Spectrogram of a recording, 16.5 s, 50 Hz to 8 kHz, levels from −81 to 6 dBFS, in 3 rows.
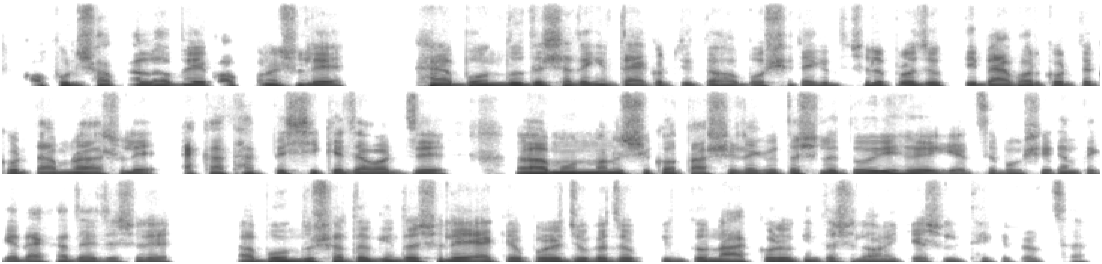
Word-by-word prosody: কখন 130 +3 +1
সকাল 125 -1 +1
হবে, 125 +2 +2
কখন 120 +4 -6
আসলে 130 +3 +2 0.5
হ্যাঁ 145 -1 +5
বন্ধুদের 120 +1 +5
সাথে 130 -1 +2
কিন্তু 115 0 -2
একত্রিত 115 +2 -5
হব। 110 +2 -2 0.2
সেটা 175 0 -6
কিন্তু 175 -1 -4
আসলে 170 -2 +1
প্রযুক্তি 130 +2 +1
ব্যবহার 115 +2 +2
করতে, 125 0 -1
করতে 120 -1 -2
আমরা 115 +1 +2
আসলে 125 +4 -2 0.3
একা 130 - -2
থাকতে 130 +2 -2
শিখে 130 -1 -1
যাওয়ার 115 -1 +2
যে 120 - +3 0.4
অ্যা 125 -2 +5
মন-মানসিকতা 115 0 +3
সেটা 145 0 -2
কিন্তু 150 -1 -3
আসলে 140 +3 0
তৈরি 170 -2 +4
হয়ে 110 -3 +3
গেছে। 95 -2 -5
এবং 155 +1 -4
সেখান 150 -1 -2
থেকে 145 0 -5
দেখা 100 +4 -3
যায় 115 -2 -1
যে - - -3
আসলে 115 0 -3 0.4
আ - - +1
বন্ধুর 120 0 +4
সাথেও 130 0 +1
কিন্তু 120 0 0
আসলে 125 +4 +1
একে 105 +3 -4
অপরের 115 +1 +2
যোগাযোগ 110 0 +1
কিন্তু 110 0 -5
না 100 - +2
করেও 120 -1 +3
কিন্তু 110 -1 -4
আসলে 110 +1 -6
অনেকে 100 +1 -6
আসলে 105 +1 -7
থেকে 100 -2 -9
ফেলছে। 95 +5 -13
120 Hz, 210 wpm, -23 LUFS, 115-130 Hz, 0.5 s, হ্যাঁ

